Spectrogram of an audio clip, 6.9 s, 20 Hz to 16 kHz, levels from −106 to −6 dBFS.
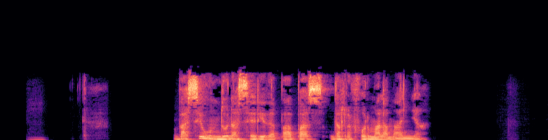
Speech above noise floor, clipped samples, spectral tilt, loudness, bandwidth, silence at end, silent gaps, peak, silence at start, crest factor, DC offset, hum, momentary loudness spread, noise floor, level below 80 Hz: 32 dB; under 0.1%; -2.5 dB/octave; -17 LUFS; 8.4 kHz; 1.55 s; none; 0 dBFS; 2.15 s; 22 dB; under 0.1%; none; 14 LU; -51 dBFS; -58 dBFS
